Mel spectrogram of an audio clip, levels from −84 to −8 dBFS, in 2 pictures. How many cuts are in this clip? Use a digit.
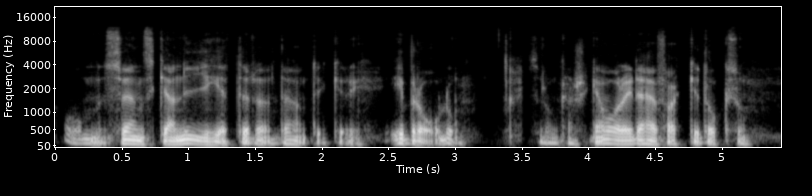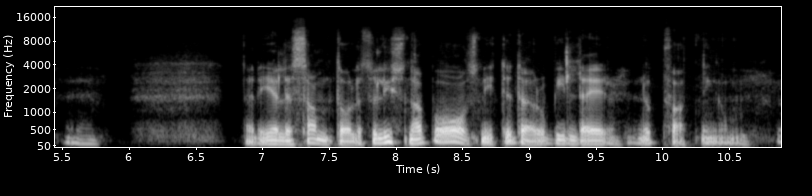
1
